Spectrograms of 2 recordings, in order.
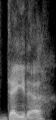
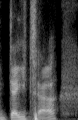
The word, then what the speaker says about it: data: So they pronounced it as data, okay, because it's American English. In British English, we'd say data. But there are also lots of places around the world where this is pronounced differently. I know my colleague Andrew, who's here today, would pronounce this as data.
